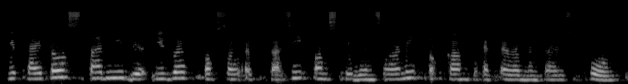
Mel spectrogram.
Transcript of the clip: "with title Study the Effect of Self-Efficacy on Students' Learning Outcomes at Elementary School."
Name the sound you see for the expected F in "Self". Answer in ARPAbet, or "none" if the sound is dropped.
none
